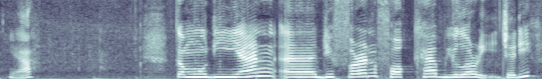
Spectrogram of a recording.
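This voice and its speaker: On the radio, an Indonesian woman with a slightly high, somewhat mellow voice gives a casual English lesson. She switches between Indonesian and English, patiently explaining with examples.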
